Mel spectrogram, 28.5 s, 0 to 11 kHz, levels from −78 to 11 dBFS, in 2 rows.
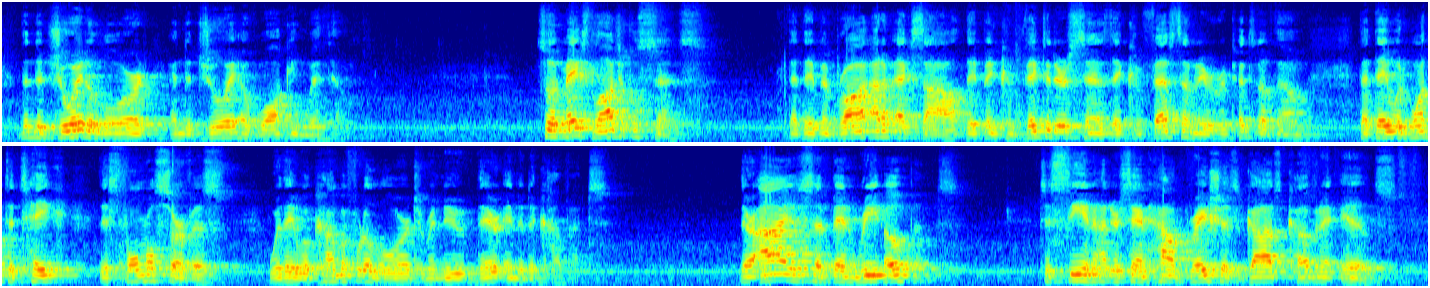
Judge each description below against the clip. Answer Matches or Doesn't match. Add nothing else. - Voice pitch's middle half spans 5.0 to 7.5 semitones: Doesn't match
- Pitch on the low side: Matches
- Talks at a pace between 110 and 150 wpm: Doesn't match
